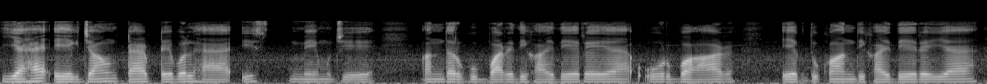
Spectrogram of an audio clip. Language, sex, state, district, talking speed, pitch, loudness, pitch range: Hindi, male, Uttar Pradesh, Saharanpur, 125 wpm, 120 Hz, -21 LUFS, 115-125 Hz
